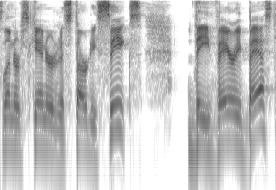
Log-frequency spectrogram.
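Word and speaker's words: Lynyrd Skynyrd: Leonard Skinner, pronounced Leonard Skinner is 36.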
